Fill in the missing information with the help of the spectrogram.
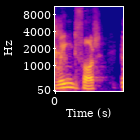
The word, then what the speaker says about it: Winged Foot: I was like going, thinking to myself, do I pronounce it winged foot or winged foot? But it's winged foot, for anybody wondering.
